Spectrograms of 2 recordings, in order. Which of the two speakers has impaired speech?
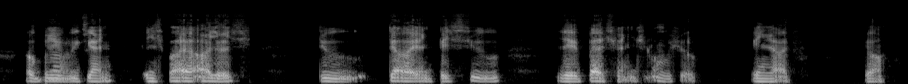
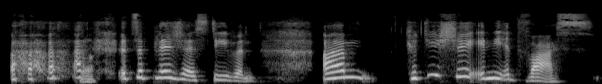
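The first: spinal muscular atrophy type 2; type 2, progressive, severe disability; weakening over time.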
